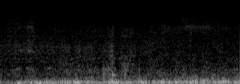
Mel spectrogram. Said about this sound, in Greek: Δεν ξέρω καν αν μπορούν οι πυροσβέστες, αν δεν κοπάσει λίγο ο αέρας, να επιχειρήσουν σε αυτές τις συνθήκες, να επιχειρήσουν να σβήσουν αυτή τη φωτιά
